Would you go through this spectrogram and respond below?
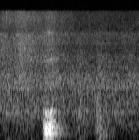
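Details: Rare blue-coated Miniature Pinscher indoors gives one short, tonal, mid-pitched bark, followed half a second later by a fainter, softer sound in an otherwise quiet room.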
